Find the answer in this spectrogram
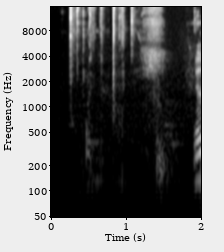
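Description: Computer keyboard keys clicking: about half a dozen quick presses in the first second, followed by a short soft hiss.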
